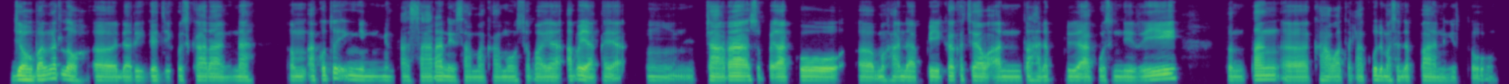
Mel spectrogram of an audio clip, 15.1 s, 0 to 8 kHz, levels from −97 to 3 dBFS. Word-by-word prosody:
jauh 105 -2 +8
banget 125 +6 +4
loh, 95 -7 +4 0.2
eee, 85 -1 +3
dari 85 0 -1
gajiku 90 -5 -3
sekarang. 85 -2 -1
Nah, 85 -1 -1 0.4
mmm, 90 0 -1
aku - - -3
tuh - - +2
ingin 95 -3 -2
minta 90 -1 -7
saran 85 +3 +1
nih 85 - 0
sama 85 0 -4
kamu 85 0 -4
supaya, 85 0 -1
apa - - +1
ya, - - +5
kayak, - - -1 0.3
mmm, 85 -2 -6
cara 90 +2 +6
supaya 85 0 +1
aku, 90 -2 +4 0.2
eee, 85 -1 +2
menghadapi 85 +1 -1
kekecewaan 85 -1 0
terhadap 90 -1 -2
diri 90 0 +1
aku 85 +1 0
sendiri, 95 +10 +2 0.5
tentang, 105 +5 +1
eee, 85 0 0
kekhawatiran 90 -1 -3
aku - - -4
di - - +1
masa - - -4
depan 85 -2 -1
gitu. 80 0 -7
85 Hz, 160 wpm, -26 LUFS, 85-90 Hz, 0.5 s, jauh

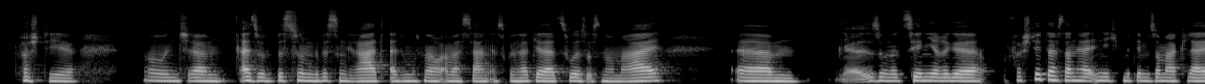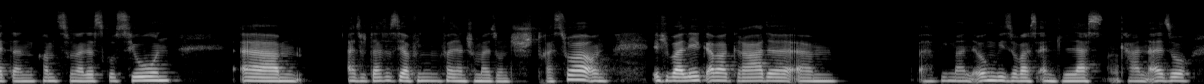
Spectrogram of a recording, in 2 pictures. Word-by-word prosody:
Verstehe 155 -5 -4 0.6
und, 165 -4 -2
ähm, 155 -1 0
also 170 -2 +2
bis 165 +2 -4
zu 180 0 -1
‘nem 165 -1 0
gewissen 165 0 -2
Grad 150 +1 0
also 155 0 -1
muss 155 -1 -2
man 155 -2 0
auch - - -4
einmal 150 -1 -1
sagen, 145 0 -3
es 145 -1 -10
gehört 150 +1 -2
ja 150 -2 +4
dazu, 145 +3 -4
es 155 -1 -1
ist 150 +2 -8
normal, 150 +4 +1 0.7
ähm, 150 -3 +2 0.4
äh, 115 +7 -4
so 170 0 -2
‘ne 160 -1 -2
10 170 +1 0
Jährige 160 -2 +2 0.2
versteht 190 +6 -4
das 195 -2 +3
dann 180 -1 +2
halt 170 -1 +1
nicht 175 -1 -4
mit 165 -1 -5
dem 165 -1 -1
Sommerkleid, 155 -1 0
dann 150 0 -2
kommt's 160 -1 -4
zu 160 - -6
‘ner 150 -1 +1
Diskussion. 175 +4 +2 0.7
Ähm, 160 -2 +4 0.4
also 165 -2 -2
das 165 +2 -1
ist 175 -2 -5
ja 165 - +6
auf 160 - -4
jeden 165 -1 -3
Fall 160 0 0
dann 155 -1 0
schon 155 0 -3
mal 150 0 +1
so 145 - -5
‘n 140 -1 -4
Stressor 190 +10 +2
und 160 -2 -1 0.4
ich 180 0 -1
überlege 175 +1 +5
aber 180 -1 +4
gerade, 165 -1 +1
ähm, 155 -1 -1 0.8
äh, - - -10
wie 170 0 -7
man 160 -3 -3
irgendwie 180 0 +2
sowas 160 -1 0
entlasten 155 +1 -1
kann. 155 0 -5
Also, 165 0 0
160 Hz, 170 wpm, -24 LUFS, 150-170 Hz, 0.8 s, ja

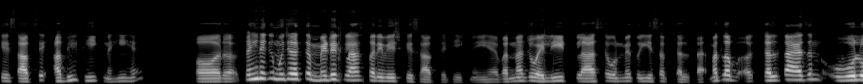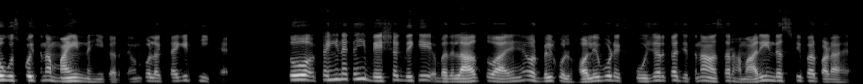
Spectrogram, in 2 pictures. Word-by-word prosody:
के 155 - -8
हिसाब 140 -2 +2
से 205 - -8
अभी 175 +6 -1
ठीक 175 0 -8
नहीं 145 +3 -13
है 160 - -16 0.6
और 140 0 +2 0.2
कहीं 250 +4 +6
न 275 - +6
कहीं 270 0 -5
मुझे 245 +1 +4
लगता 245 +1 +7
है, - - -4
मिडिल 205 +4 +5
क्लास 200 -2 +2
परिवेश 160 -4 -1
के 145 - -11
हिसाब 110 -4 -6
से 110 - -21
ठीक 105 +1 -22
नहीं 110 +1 -17
है। 115 0 -13
वरना 145 +6 -3
जो 170 -2 0
एलीट 155 +4 0
क्लास 140 -1 +1
है, - - -5
उनमें 150 +2 -8
तो 145 - -13
ये 145 0 -7
सब 150 +1 -12
चलता 115 -2 -10
मतलब 215 +4 +1
अ, - - -6
चलता 185 +4 +4
है 210 - +8
ऐज़ 210 - +2
इन 230 -1 -10
वो 185 +2 +7
लोग 200 0 +8
उसको 190 0 -1
इतना 190 +2 -4
माइंड 155 -1 +2
नहीं 120 -3 -13
करते, 115 +3 -15
उनको 145 +5 -11
लगता 155 0 -8
है 160 - -5
कि 195 - -6
ठीक 180 -6 -16
है। - - -17 0.6
तो 220 +1 +9 0.2
कहीं 215 +2 -2
न 245 - -1
कहीं 250 +2 -2
बेशक, 170 +3 -3
देखिए, 195 +2 -4
बदलाव 140 +1 +2
तो 160 - -5
आए 135 -1 +1
हैं 165 +6 -12
और 195 -6 -4
बिल्कुल, 155 -3 -5
हॉलीवुड 175 +8 0
एक्सपोज़र 160 +2 -7
का 200 - -1
जितना 175 +1 -4
असर 155 +4 -6
हमारी 120 +8 -2
इंडस्ट्री 180 -1 -6
पर 170 - -2
पड़ा 120 -2 -3
है, 110 -1 -15
165 Hz, 255 wpm, -25 LUFS, 140-195 Hz, 0.6 s, तो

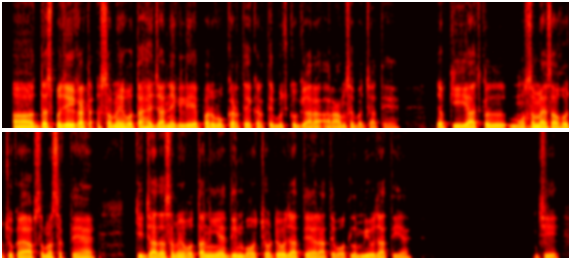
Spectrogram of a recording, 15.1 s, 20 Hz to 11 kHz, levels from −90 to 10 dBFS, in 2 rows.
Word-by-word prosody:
अ, 100 0 +4
10 115 0 +3
बजे 125 +1 +6
का 120 - +7
ट - - -6
समय 105 +1 +3
होता 115 +1 +2
है 120 -1 +2
जाने 115 0 +2
के 115 - -2
लिए 120 0 +2
पर 110 - +3
वो 105 -1 +1
करते-करते 100 -2 -2
मुझको 100 +2 -4
11 100 -1 -1
आराम 100 -1 -2
से 100 +1 -5
बज 85 -3 -8
जाते 85 0 -11
हैं। 90 +1 -15 0.5
जबकि 115 +4 +1
आजकल 105 +1 +2 0.2
मौसम 115 +7 +2
ऐसा 110 0 +2
हो 110 0 +2
चुका 105 0 -4
है 105 - +2
आप 100 - 0
समझ 100 +1 -2
सकते 100 +2 -7
हैं 105 -2 -2 0.6
कि 100 - 0
ज़्यादा 100 +3 +2
समय 105 0 0
होता 105 +3 0
नहीं 105 0 +2
है 105 - +3
दिन 100 0 +1
बहुत 95 +1 -3
छोटे 95 +1 -2
हो 105 0 +4
जाते 100 0 -1
हैं 100 - 0
रातें 90 -1 -4
बहुत 85 +2 -6
लंबी 95 +2 -1
हो 100 -1 +1
जाती 95 -1 -4
है। 95 +1 -8 1.7
जी। 90 -4 -6
100 Hz, 200 wpm, -25 LUFS, 95-110 Hz, 1.7 s, का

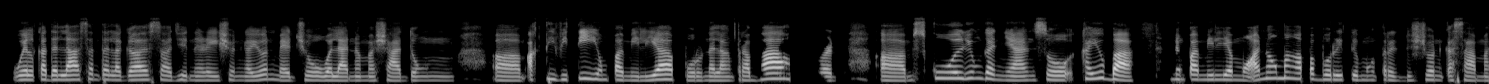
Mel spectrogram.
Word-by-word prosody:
well, 215 +1 +1
kadalasan 220 +1 +1
talaga 210 0 +1
sa 210 -2 -4
generation 195 0 -5
ngayon 200 +5 -3
medyo 190 +2 -3
wala 185 -1 +1
na 185 - -5
masyadong, 185 0 -5 0.4
um, 185 -2 +2
activity 250 +1 -1
yung 220 - -9
pamilya. 205 +3 +3
Puro 185 0 -6
nalang 180 -1 -2
trabaho 245 +7 +6 0.3
or, 185 -1 -2 0.5
um, 180 -1 +1
school, 285 +6 -1
yung 285 0 -4
ganyan. 200 -6 0
So 200 0 0
kayo 265 +2 0
ba, 205 -7 +8 0.3
ng 235 0 -6
pamilya 220 -1 +1
mo, 200 -2 -2
ano 265 +8 +1
ang - - -4
mga 280 -2 +1
paborito 220 -2 -3
mong 205 0 -12
tradisyon 200 +1 -6
kasama 185 -2 -3
205 Hz, 140 wpm, -23 LUFS, 185-225 Hz, 0.5 s, ba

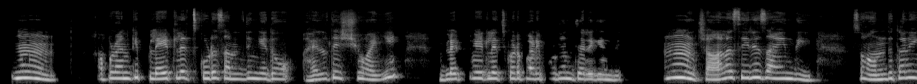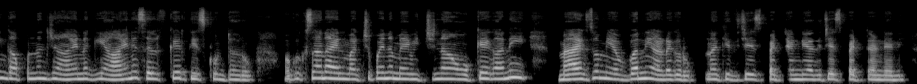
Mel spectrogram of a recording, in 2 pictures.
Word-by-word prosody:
హ్మ్. 290 -4 +5 0.5
అప్పుడు 285 +3 +1
ఆయనకి 280 +3 +3
ప్లేట్‌లెట్స్ 275 +2 +1
కూడా 275 +1 +3
సమ్‌థింగ్ 265 +1 +1
ఏదో 250 +1 -2 0.3
హెల్త్ 245 +8 -1
ఇష్యూ 280 0 -2
అయ్యి 255 +11 0 0.5
బ్లడ్ 250 +1 0
ప్లేట్‌లెట్స్ 275 -1 0
కూడా 275 0 +1
పడిపోడం 255 +2 -1
జరిగింది. 235 -4 -1 0.5
హ్మ్. 310 -1 +6
చాలా 295 +4 +3
సీరియస్ 310 0 +3
అయింది. 265 -5 +2 0.5
సో, - - -15
అందుకని 275 +7 +1
ఇంక 275 - 0
అప్పటినుంచి 265 +1 -1
ఆయనకి 250 +1 -1
ఆయనే 255 +7 +1
సెల్ఫ్‌కేర్ 265 +2 -1
తీసుకుంటారు. 225 -4 -3 0.4
ఒక్కొక్కసారి 285 +4 0
ఆయన 265 -1 +3
మర్చిపోయిన 275 +4 0
మేము 245 -1 0
ఇచ్చిన 245 +6 -3 0.2
ఓకే. 275 +5 0
గాని 295 +6 +3 0.5
మ్యాగ్జిమం 250 +5 +3
ఎవరన్నీ 255 +5 +2
అడగరు. 220 -2 -1 0.2
నాకు 235 -3 -3
ఇది 195 -1 -8
చేసి 225 -3 -2
పెట్టండి 225 +2 -2
అది 220 -1 -5
చేసి 235 -3 -2
పెట్టండి 215 +2 -2
అని, 210 +1 -4
255 Hz, 145 wpm, -23 LUFS, 230-280 Hz, 0.5 s, హ్మ్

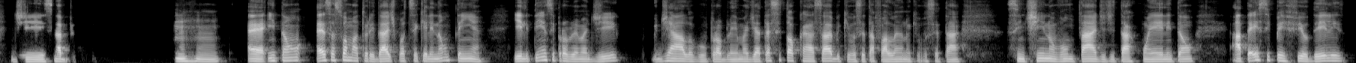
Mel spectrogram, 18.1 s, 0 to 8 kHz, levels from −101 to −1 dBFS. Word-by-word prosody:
de 95 +1 0
sabe 95 0 +3 1.4
Uhum, 100 -3 0 0.4
eh, 105 -2 +7
então 135 +3 -1
essa 145 +2 +5
sua 150 +2 +2
maturidade 110 -5 +2
pode 115 +1 -5
ser 115 - -3
que 110 - -4
ele 105 -1 0
não 120 +7 -2
tenha, 115 -8 -2 0.4
e 110 - +5
ele 110 0 +1
tenha 135 +7 -3
esse 160 - -4
problema 105 -3 -1
de 110 +8 -3 0.4
diálogo, 105 -2 0
o - - -7
problema 95 0 -2
de 100 - -2
até 100 +2 0
se - - -6
tocar 120 -5 0
sabe, 115 0 +3
o - - -14
que 100 - -9
você 95 +2 -4
tá 105 +2 -3
falando, 100 -1 -1
que 95 - -18
você 95 -1 -10
está 95 0 -2 0.6
sentindo 115 +1 0
vontade 105 -1 +2
de 100 +1 -8
estar 100 +1 +2
com 100 0 -5
ele, 100 +1 +1
então 105 +2 -2 0.5
até - - +4
esse 160 +2 -1
perfil 120 -6 -1
dele 120 +4 0
105 Hz, 155 wpm, -24 LUFS, 100-115 Hz, 1.4 s, eh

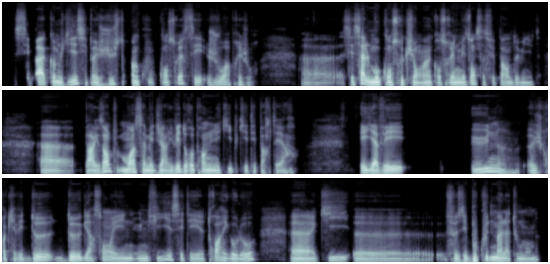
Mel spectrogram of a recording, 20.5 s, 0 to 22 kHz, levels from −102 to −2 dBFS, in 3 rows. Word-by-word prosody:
c'est - - -11
pas, 125 -1 +7
comme 115 -1 +2
je 100 - 0
disais, 120 +8 +1
c'est 150 - -6
pas 105 - 0
juste 110 +8 -5
un 120 -1 +4
coup. 105 - -12
Construire, 155 +9 -2
c'est 95 -10 -4
jour 115 +4 -3
après 110 - -8
jour, - - -15 0.6
heu, 90 -2 -12
c'est - - -4
ça - - +7
le - - +5
mot 110 0 +9
construction, - - +1
hein, 105 - +3
construire 95 0 -2
une 95 - +3
maison 95 +8 +2
ça - - -9
se - - -13
fait - - -9
pas 110 - -5
en 100 - -2
2 95 -1 -7
minutes, 85 -1 -9 0.6
heu, 95 -1 0 0.3
par 95 -1 +5
exemple, 145 +10 +3
moi, 125 +5 +6
ça 115 -6 0
m'est 95 -1 +4
déjà 105 +2 +1
arrivé 95 +8 +3
de 110 - +2
reprendre 105 +1 +2
une 100 - +3
équipe 90 -2 -3
qui - - -7
était - - -8
par - - -8
terre - - -8 0.8
et 115 - +3
il - - +2
y 110 - +7
avait 105 +4 +4 0.8
1, 125 -2 +2 0.3
heu, 105 - -2
je 95 - -8
crois - - -4
qu'il - - -8
y - - -4
avait - - -4
deux-deux 115 +1 +1
garçons 110 +4 -3
et 105 - -2
une-une 100 -1 -2
fille 120 +10 -6
et - - -2
c'était, 95 -6 -6
heu, 90 - -7
3 120 - -1
rigolos, 100 - -1 0.4
heu, 90 -2 +2
qui, 115 +1 -5
heu, 90 -2 -5 0.4
faisaient 105 -1 -2
beaucoup 120 +6 +1
de 115 - 0
mal 110 -3 +4
à 95 - -3
tout - - -10
le 90 - -2
monde 90 +7 -6
105 Hz, 235 wpm, -25 LUFS, 95-120 Hz, 0.8 s, mot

